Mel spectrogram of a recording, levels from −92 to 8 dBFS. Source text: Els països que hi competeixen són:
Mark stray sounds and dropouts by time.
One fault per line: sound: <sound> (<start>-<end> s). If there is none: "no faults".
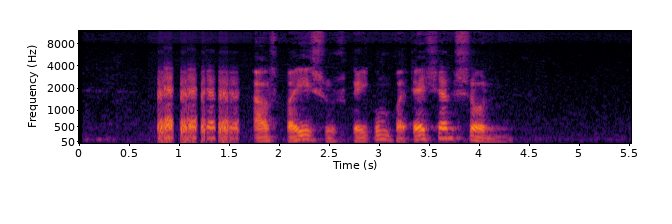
sound: laugh (0.8-1.6 s)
